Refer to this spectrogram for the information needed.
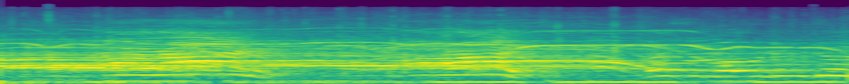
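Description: A crowd cheers and whoops loudly for several seconds, with overlapping rising and falling shouts over a steady low hum and a wash of applause.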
